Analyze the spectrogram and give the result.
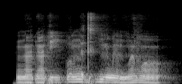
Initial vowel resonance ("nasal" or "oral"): nasal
